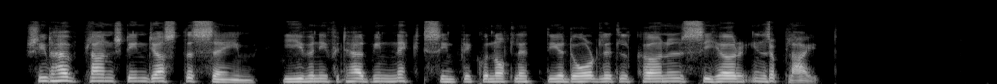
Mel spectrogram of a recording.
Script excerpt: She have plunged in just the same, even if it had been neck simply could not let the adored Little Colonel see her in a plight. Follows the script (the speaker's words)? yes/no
yes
